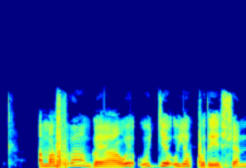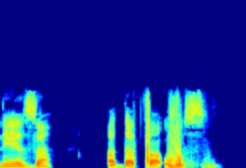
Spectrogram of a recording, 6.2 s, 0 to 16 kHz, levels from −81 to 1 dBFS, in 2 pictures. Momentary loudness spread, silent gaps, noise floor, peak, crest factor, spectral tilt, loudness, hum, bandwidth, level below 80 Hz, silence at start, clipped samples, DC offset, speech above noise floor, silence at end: 7 LU; none; -58 dBFS; 0 dBFS; 16 dB; -4 dB/octave; -17 LUFS; none; 7.8 kHz; -56 dBFS; 0.1 s; under 0.1%; under 0.1%; 42 dB; 0.4 s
